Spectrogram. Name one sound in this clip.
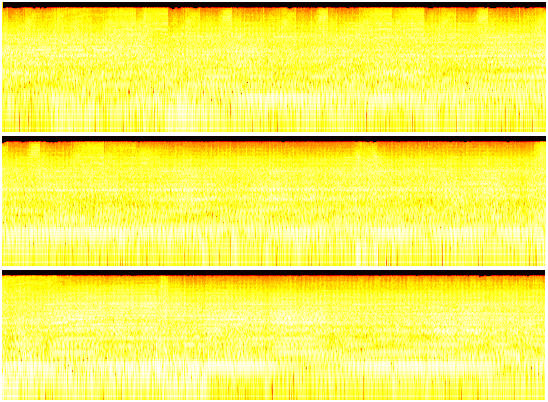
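A racing car engine roars at high speed, steady and droning.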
